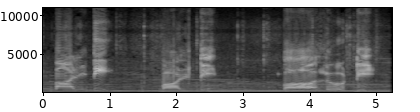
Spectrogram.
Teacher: यहाँ पर हम बा को तेज आवाज में बोल रहे हैं। बा के बाद ल को बहुत कम आवाज में बोल रहे हैं और फिर टी के लिए आवाज फिर तेज हो जाती है। इस कारण बाल्टी शब्द में बा पूरा, ल आधा और फिर पूरे ट वर्ण का प्रयोग किया गया है।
